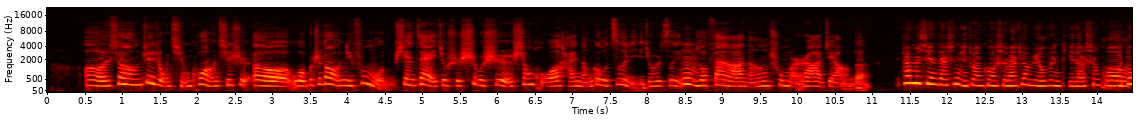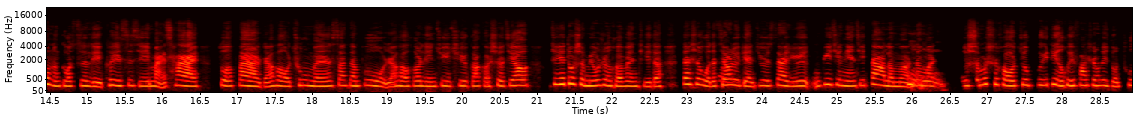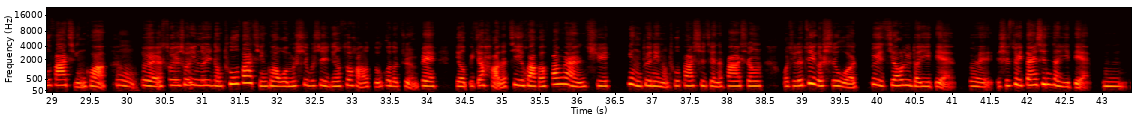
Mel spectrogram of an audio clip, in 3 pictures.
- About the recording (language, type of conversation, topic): Chinese, advice, 我该如何在工作与照顾年迈父母之间找到平衡？
- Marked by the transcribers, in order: none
